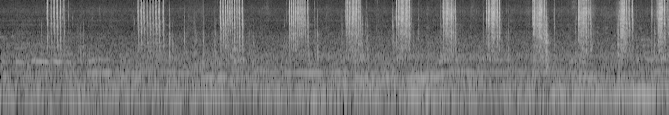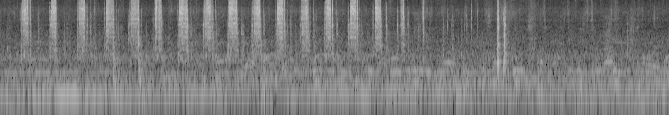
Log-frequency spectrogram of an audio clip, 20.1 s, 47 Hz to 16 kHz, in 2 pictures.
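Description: Socket ratchet wrench clicking in short bursts on each return stroke as a 17 mm brake caliper mounting bolt is backed out. The strokes start slow, about one a second, and quicken to two or three a second before stopping near the end, with one last click after.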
